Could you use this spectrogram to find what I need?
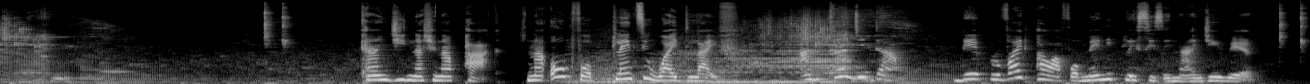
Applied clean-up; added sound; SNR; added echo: classical method log-MMSE.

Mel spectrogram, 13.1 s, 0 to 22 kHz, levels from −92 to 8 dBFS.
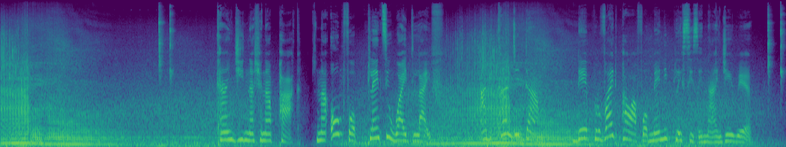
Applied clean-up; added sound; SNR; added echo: none; Motorcycle / Engine; 0 dB; none.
